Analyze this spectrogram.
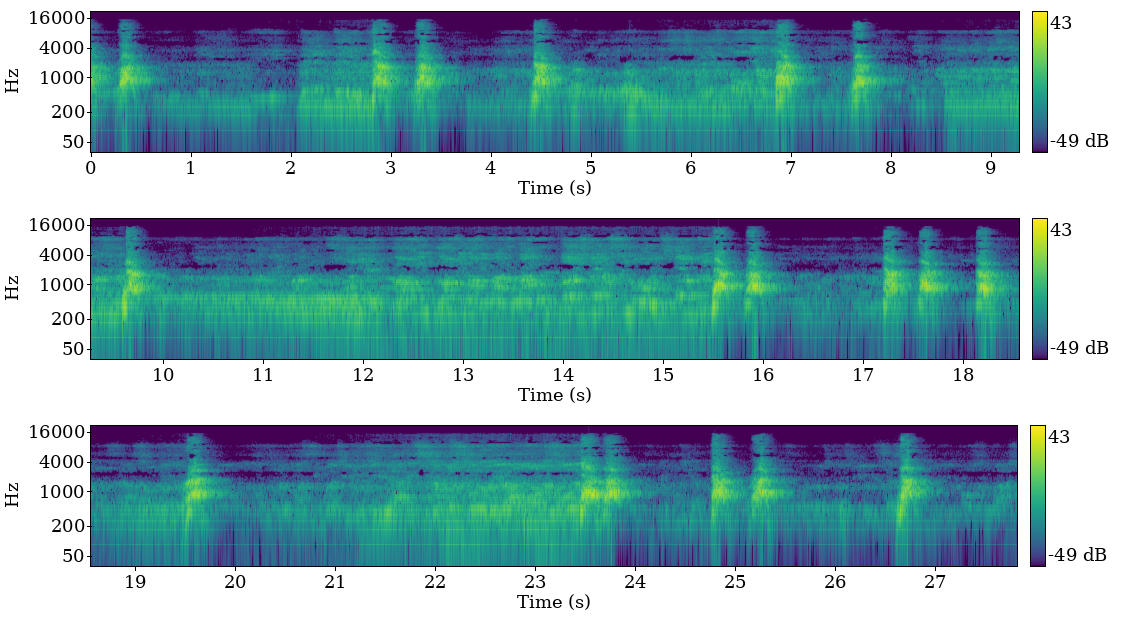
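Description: A small dog barks sharply, again and again, close by.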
